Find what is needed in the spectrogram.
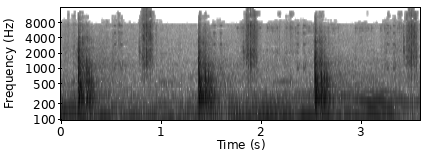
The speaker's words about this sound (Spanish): Pues estos han sido los golpes de rigor que con un martillo de roble adornado con plata y la medalla de la Virgen da Xunqueira ha dado el arzobispo de Santiago, Monseñor Julián Barrio, en las últimas horas para abrir la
